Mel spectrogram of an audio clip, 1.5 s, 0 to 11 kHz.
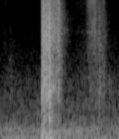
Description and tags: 37-Crujido Craneo
Head bone broke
